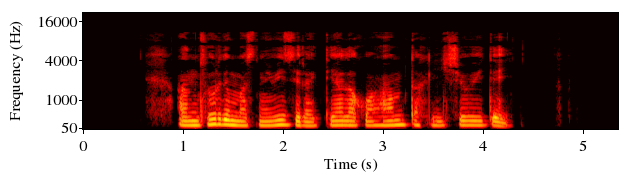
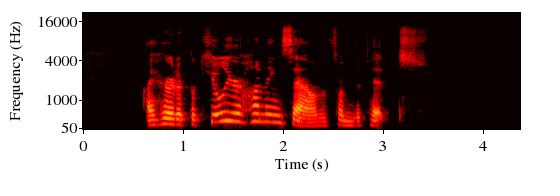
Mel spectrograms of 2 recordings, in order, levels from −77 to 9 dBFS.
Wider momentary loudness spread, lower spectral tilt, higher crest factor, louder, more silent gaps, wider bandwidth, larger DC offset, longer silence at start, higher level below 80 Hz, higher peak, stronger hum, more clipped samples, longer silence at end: about the same, 10 LU vs 11 LU; first, -6.5 dB/octave vs -3.5 dB/octave; about the same, 18 dB vs 22 dB; first, -24 LUFS vs -30 LUFS; neither; second, 11.5 kHz vs 15.5 kHz; neither; about the same, 0.7 s vs 0.65 s; first, -68 dBFS vs -78 dBFS; about the same, -8 dBFS vs -10 dBFS; neither; neither; first, 1.1 s vs 0.95 s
